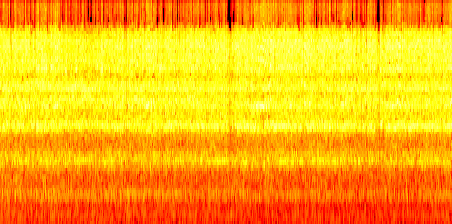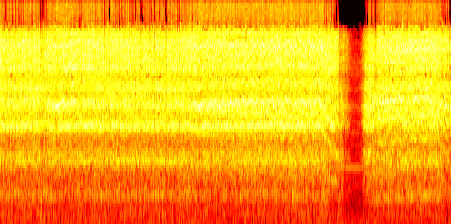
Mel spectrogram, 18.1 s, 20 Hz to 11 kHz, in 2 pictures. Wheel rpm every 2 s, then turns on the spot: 230, 230, 230, 230, 230, 230, 220, 140, 150.
none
